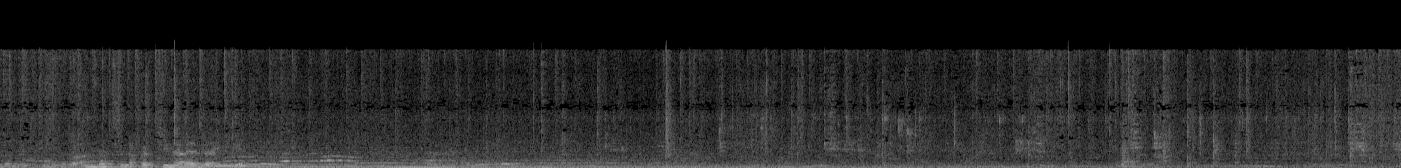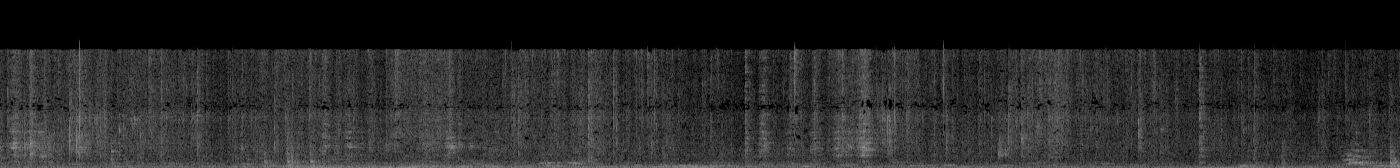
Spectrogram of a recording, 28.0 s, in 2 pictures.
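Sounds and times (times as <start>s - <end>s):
food sizzling on a pan: 0.0s - 28.0s
metal spatula scraping a pan: 7.2s - 9.2s, 10.0s - 12.4s, 13.3s - 15.6s, 16.6s - 19.6s, 21.4s - 23.2s.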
